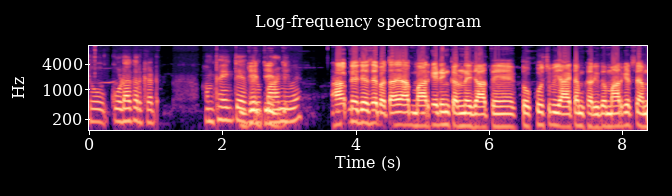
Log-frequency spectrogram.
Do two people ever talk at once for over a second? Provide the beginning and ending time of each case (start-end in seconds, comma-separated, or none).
none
